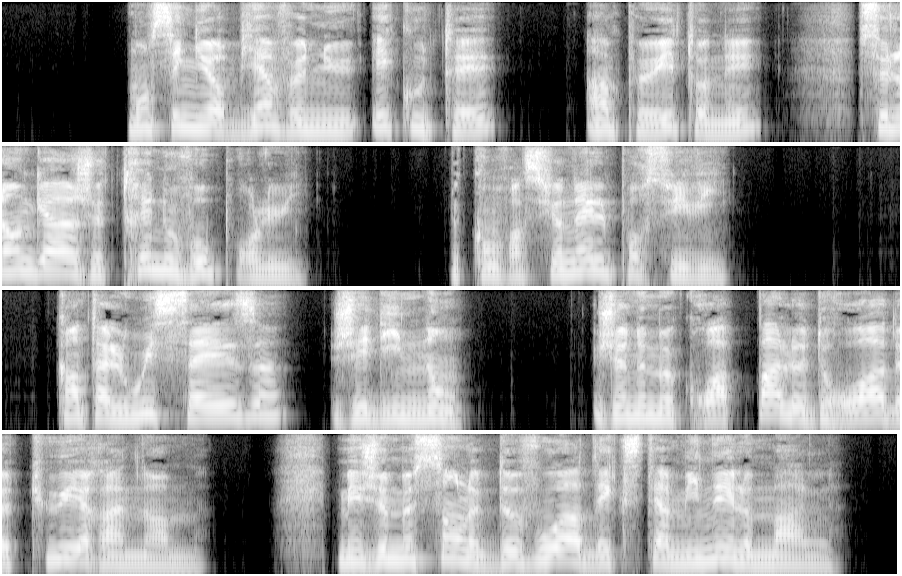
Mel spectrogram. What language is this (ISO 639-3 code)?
fra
